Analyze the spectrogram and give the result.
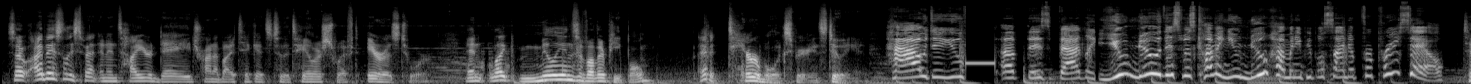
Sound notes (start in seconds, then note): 9.6 beep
